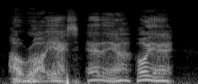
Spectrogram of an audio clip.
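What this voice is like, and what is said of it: Poor put-on British accent. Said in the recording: “shoddy British accent”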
